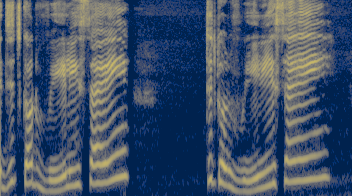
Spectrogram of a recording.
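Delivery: mock very slow, devilish, seductive, drawn-out high voice. Acting out the doubting voice in their head, imitating a seductive voice. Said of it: "it's like a seductive voice as well".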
